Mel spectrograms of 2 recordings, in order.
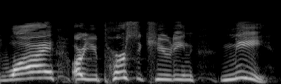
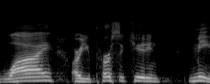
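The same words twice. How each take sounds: First: Higher, louder, slow, each word weighed; emphatic preaching. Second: Said in the usual way. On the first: Shown as a demonstration. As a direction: drive the question home to the congregation. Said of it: "repeats the quote with force". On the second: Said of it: "first reading of the quote".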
